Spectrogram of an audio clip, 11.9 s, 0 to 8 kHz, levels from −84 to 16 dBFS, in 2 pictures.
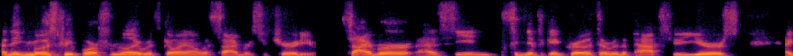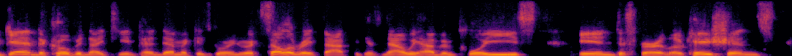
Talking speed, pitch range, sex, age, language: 195 wpm, 130-150 Hz, male, 20-39, English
